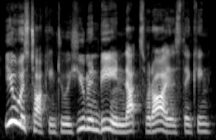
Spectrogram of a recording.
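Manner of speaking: loud, gruff accusation; bully him with it; loud accusing giant. A narrator's reading.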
